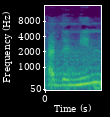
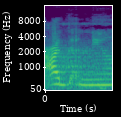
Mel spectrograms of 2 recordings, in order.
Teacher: دیکھیں، عدن تجری، یہاں پہ دیکھیں نون ساکن کے بعد تا ہے، یہاں پر پڑھیں گے عدن، اخفاء نون کی آواز عدنین نہیں کہنا بلکہ عدن، اور غنہ بھی کرنا ہے، یعنی نون کی آواز ہماری ناک میں گھومے گی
